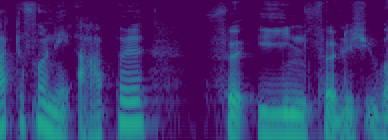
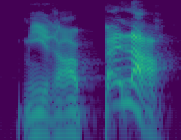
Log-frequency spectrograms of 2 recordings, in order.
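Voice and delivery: bellowing for his daughter; angry father's loud summons; full-volume yell; 11 dB louder than usual. A narrator's reading. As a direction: yell the name, landing hard on the end. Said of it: "schrie Don Calzone so laut er nur konnte".

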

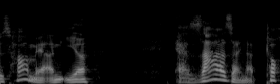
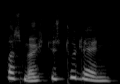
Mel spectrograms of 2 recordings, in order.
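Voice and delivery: high-voiced courteous daughter; lightly inquiring child, pitched high; polite young girl; 10 semitones higher than usual. A narrator's reading. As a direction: ask politely in a high girl's voice. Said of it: "sagte Miri höflich".

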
